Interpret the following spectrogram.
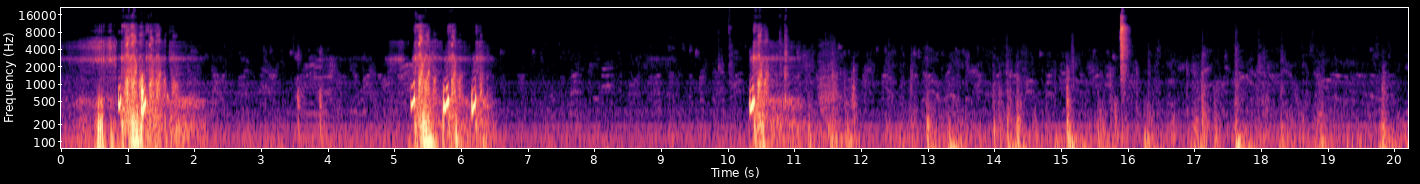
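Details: A dog known for being silent, making noises while asleep: three loud breathy snorting bursts around one, five and ten seconds, with softer snuffles and low hum between them in a quiet room.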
